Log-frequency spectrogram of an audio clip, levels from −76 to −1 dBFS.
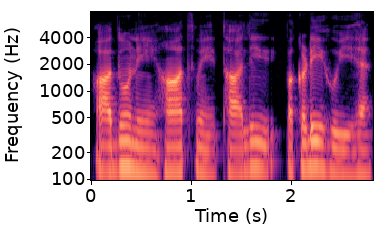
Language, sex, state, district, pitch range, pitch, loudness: Hindi, male, Chhattisgarh, Sukma, 110-130 Hz, 120 Hz, -19 LUFS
